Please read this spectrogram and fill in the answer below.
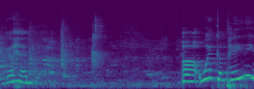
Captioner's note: audience Laughing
